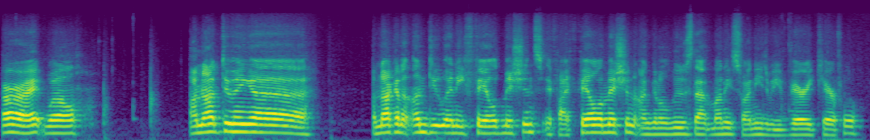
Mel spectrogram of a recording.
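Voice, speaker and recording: Streaming a rocket game live, this man mutters to himself through every move, full of fillers and false starts. His casual commentary is fairly quick and smooth, on the high side with fairly even intonation.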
